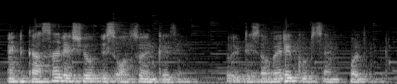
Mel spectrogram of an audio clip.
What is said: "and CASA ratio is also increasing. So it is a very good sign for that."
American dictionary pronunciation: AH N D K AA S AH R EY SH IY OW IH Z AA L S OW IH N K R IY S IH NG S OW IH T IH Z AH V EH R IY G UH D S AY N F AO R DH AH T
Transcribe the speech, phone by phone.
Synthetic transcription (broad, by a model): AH N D K AA S AH R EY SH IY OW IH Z AA L S OW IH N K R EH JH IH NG S OW IH T IH Z AH V EH R IY G UH D S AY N F AO R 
